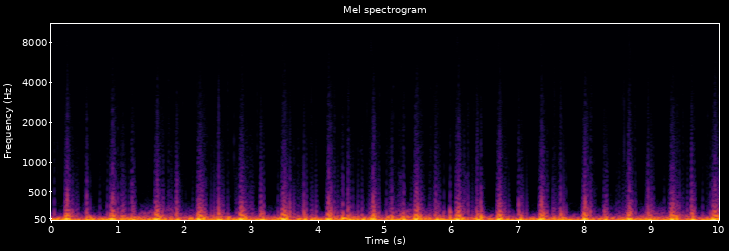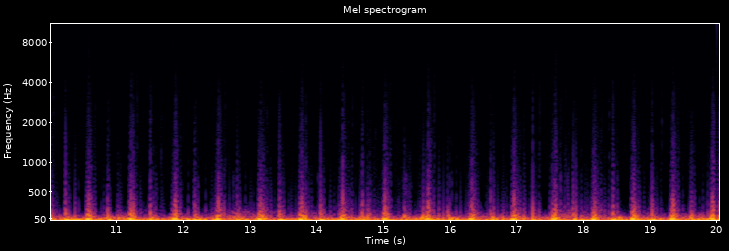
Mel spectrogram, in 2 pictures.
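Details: ASMR livestream heartbeat: loud, continuous, regular low thumps in quick paired beats throughout.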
